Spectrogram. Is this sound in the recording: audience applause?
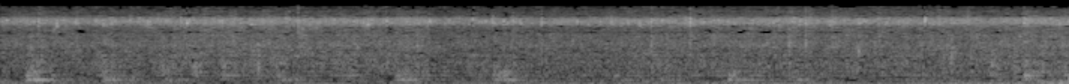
no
